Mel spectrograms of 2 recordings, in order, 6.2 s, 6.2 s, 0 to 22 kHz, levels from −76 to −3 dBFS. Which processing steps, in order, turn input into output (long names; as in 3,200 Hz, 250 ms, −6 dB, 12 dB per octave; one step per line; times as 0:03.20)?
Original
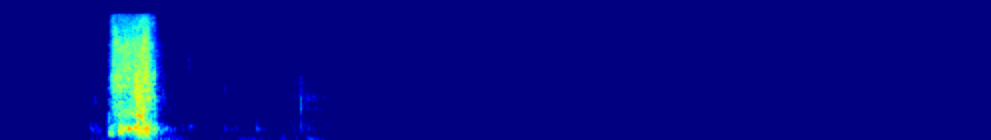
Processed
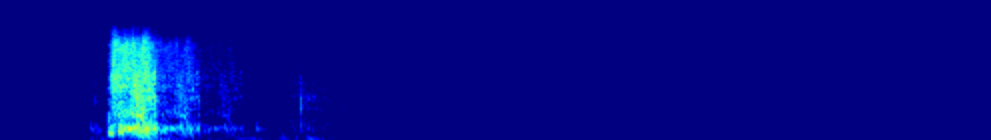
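low-pass filter 7,300 Hz 24 dB per octave
brickwall limiter −19.5 dBFS, peak gain reduction 10.5 dB
on a send: repeating echo 270 ms, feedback 23%, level −17 dB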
